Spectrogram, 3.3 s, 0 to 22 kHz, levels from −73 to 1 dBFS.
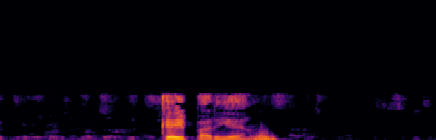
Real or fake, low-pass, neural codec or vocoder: real; 7.2 kHz; none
